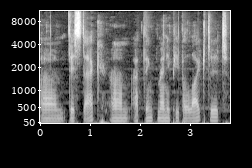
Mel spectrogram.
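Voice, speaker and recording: A man with a German accent against a quiet background. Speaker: game streamer. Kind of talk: live stream commentary. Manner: halting, many fillers.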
